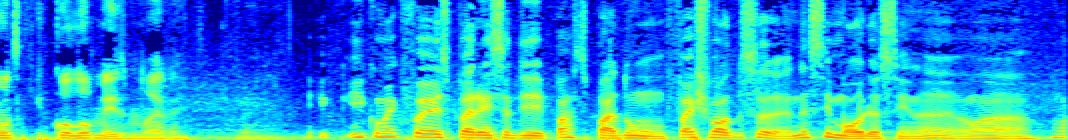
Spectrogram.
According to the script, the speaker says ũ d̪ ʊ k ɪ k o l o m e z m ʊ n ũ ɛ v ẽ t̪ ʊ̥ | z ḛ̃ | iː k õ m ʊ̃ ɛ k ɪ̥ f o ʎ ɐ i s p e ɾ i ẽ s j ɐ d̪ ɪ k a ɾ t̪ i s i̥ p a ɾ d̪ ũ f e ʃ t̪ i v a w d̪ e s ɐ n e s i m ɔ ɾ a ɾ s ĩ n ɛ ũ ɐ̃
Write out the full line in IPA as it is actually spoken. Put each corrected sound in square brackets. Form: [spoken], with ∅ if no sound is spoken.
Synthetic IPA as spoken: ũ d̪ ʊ k ɪ k o l o m e z m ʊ n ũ ɛ v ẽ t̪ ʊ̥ | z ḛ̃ | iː k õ m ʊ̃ ɛ k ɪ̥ f o [j] ɐ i s p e ɾ i ẽ s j ɐ d̪ ɪ [p] a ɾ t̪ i s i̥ p a ɾ d̪ ũ f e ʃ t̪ i v a w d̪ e s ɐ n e s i m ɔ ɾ a [∅] s ĩ n ɛ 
